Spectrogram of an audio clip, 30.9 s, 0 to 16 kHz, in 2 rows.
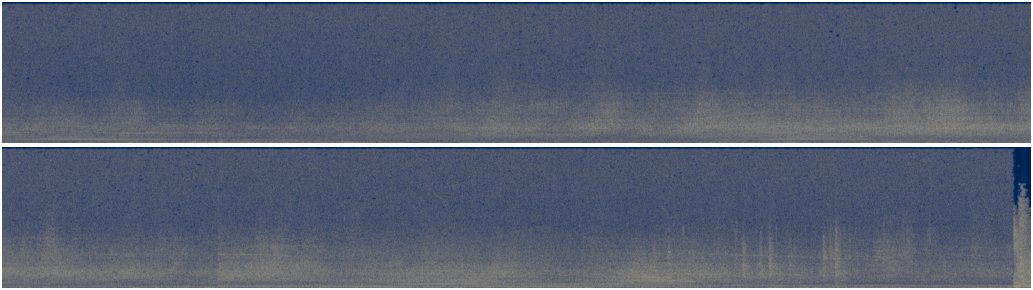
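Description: Claas Jaguar 970 forage harvester and JCB Fastrac tractors running under load: a steady machine drone with engine tones that sink and rise in pitch every few seconds.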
